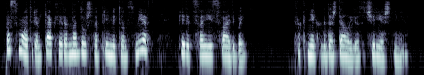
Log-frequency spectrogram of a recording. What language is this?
Russian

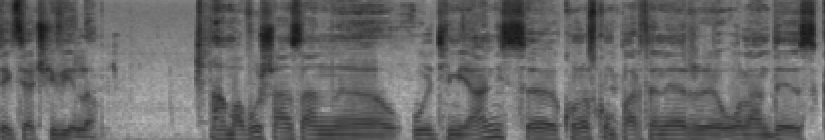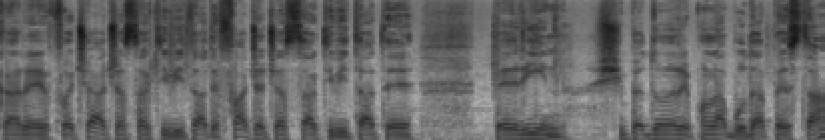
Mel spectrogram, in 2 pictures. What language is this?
Romanian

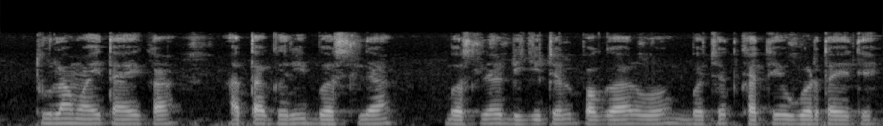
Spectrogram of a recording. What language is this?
Marathi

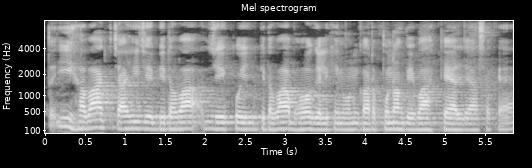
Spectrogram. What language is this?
Maithili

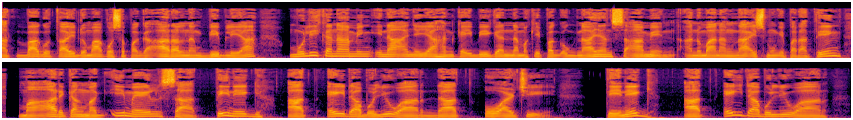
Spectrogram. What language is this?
Filipino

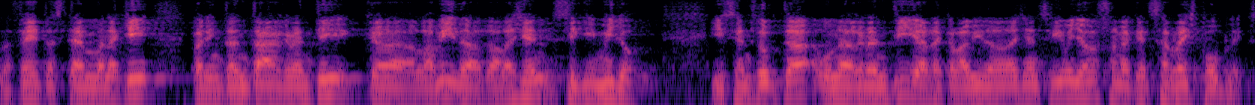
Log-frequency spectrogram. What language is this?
Catalan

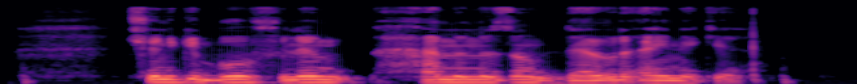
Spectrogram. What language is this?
Uyghur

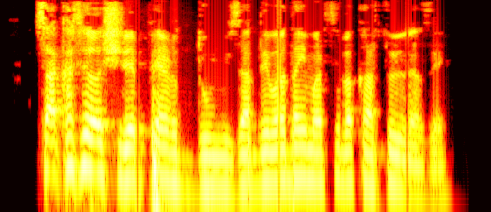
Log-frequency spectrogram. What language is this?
Georgian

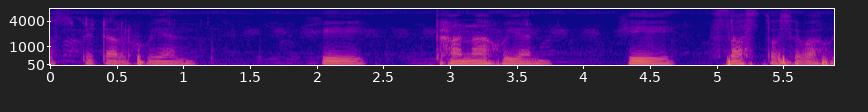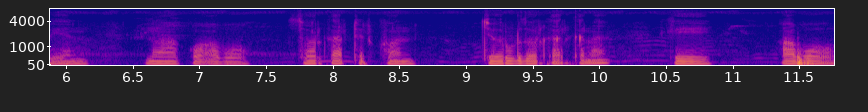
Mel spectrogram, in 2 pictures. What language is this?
Santali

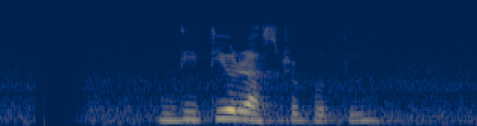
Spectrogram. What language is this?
Bangla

